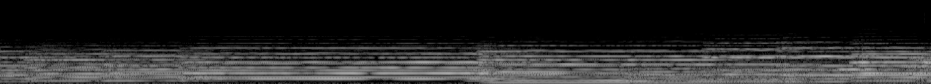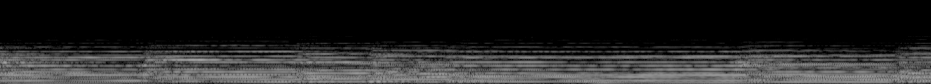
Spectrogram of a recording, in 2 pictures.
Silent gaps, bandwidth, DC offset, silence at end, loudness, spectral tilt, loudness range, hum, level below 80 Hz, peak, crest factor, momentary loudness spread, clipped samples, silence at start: none; 5.6 kHz; under 0.1%; 0 s; -29 LUFS; -10 dB/octave; 2 LU; none; -52 dBFS; -14 dBFS; 16 dB; 5 LU; under 0.1%; 0 s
